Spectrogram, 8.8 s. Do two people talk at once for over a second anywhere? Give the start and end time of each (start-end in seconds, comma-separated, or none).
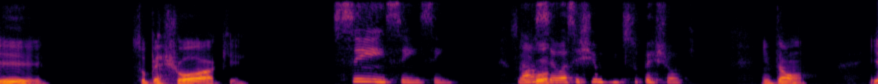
none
